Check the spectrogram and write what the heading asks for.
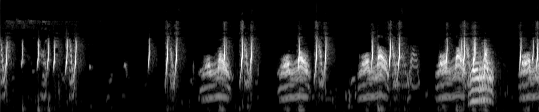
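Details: Quail sound tested by hunters to attract birds: quick high whistled pips at first, then repeated phrases of sharp notes running into wavering harmonic trills, about one a second.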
